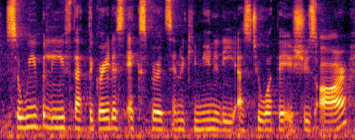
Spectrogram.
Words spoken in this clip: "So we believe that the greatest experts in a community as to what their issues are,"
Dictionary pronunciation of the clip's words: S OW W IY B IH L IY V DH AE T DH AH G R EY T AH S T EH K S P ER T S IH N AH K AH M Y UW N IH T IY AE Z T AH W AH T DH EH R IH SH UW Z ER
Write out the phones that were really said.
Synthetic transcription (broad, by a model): S OW W IY B IH L IY V DH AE T DH AH G R EY T AH S T EH K S P ER T S IH N AH K AH M Y UW N IH T IY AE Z T AH W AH T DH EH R IH SH UW Z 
